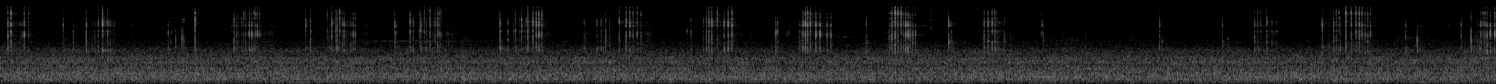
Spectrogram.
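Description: A stiff-bristled brush scratches along the coils of a small gold-colored coiled wire bangle held in one hand. It makes quick bursts of bright, ratchet-like rasping clicks over a steady, soft midrange hiss, with no ringing after each stroke.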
